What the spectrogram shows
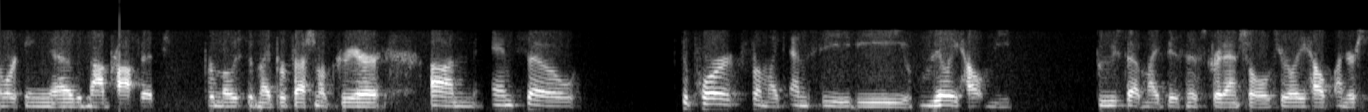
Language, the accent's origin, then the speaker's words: English; Old Town, Maine, United States; I grew up right in Old Town.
